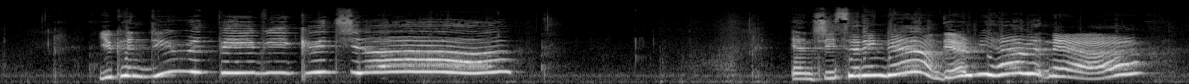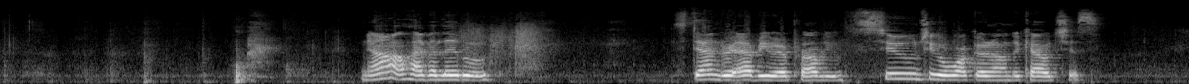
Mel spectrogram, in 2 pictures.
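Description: A baby babbles and squeals loudly close by.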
